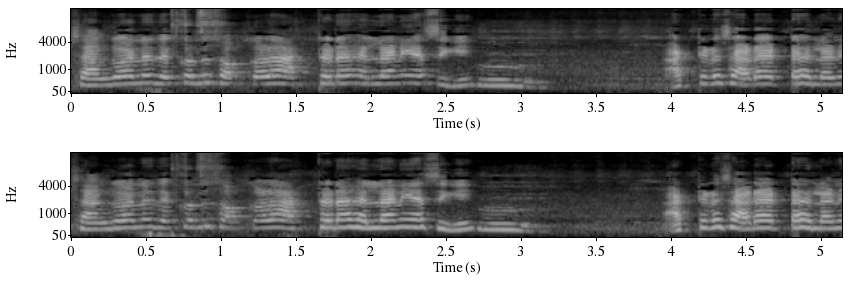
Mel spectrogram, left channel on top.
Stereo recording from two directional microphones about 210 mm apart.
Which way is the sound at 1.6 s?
20° right (ahead or behind).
